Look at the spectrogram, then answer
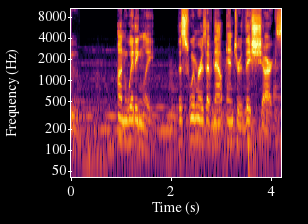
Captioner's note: voiceover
